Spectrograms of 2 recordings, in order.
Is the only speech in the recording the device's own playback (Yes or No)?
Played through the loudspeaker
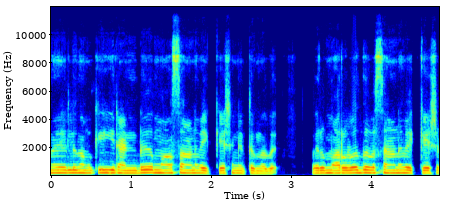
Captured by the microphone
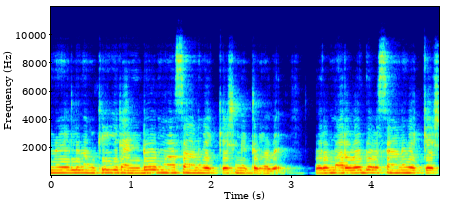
Yes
